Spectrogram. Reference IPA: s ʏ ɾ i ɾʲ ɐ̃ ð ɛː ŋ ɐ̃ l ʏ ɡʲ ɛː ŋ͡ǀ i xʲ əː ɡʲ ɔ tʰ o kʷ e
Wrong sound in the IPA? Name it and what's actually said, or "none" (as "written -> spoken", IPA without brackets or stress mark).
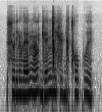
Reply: none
